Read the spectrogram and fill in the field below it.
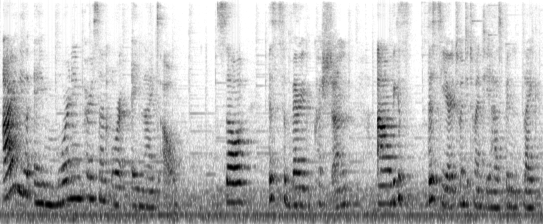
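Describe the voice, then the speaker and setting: A vlogger in her twenties, Finnish by origin and raised in Germany, chats through a casual get-to-know-me Q&A from a room at home, with lots of fillers and little laughs. Her medium-pitched voice sounds roomy, as she's far from the mic.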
